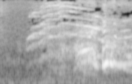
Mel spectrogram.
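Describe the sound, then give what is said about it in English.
A startled cat yowls in one long, drawn-out cry that begins faintly and swells louder toward the end, with a wavering pitch. “You ever seen the expression on a cat's face when it's startled? Well, watch.”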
